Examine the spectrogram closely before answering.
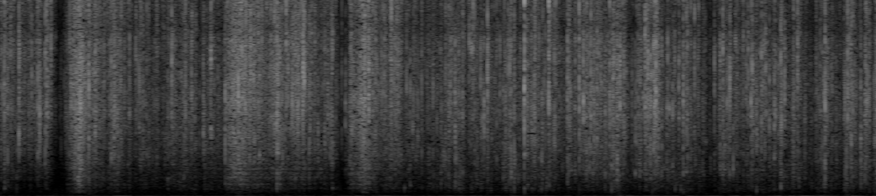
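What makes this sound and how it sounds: Fingertips squeeze and crinkle a small red metallic foil gift bag, filled with a present and standing on a table, while its drawstring is pulled tight and tied. A dense, continuous stream of bright, crisp crinkles and crackles runs throughout, with quick sharp snaps and very little ring. A faint low rumble sits underneath.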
